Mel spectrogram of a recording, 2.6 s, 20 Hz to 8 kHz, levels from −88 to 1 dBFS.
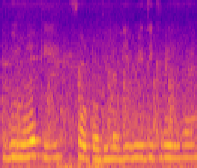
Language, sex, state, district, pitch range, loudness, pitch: Hindi, female, Punjab, Pathankot, 215-225 Hz, -16 LUFS, 225 Hz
